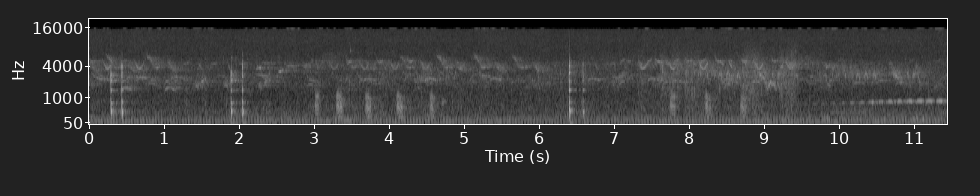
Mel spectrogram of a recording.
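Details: Western capercaillie performing its courtship display in the breeding season in Orobie Valtellinesi Park, Italy, filmed with an analogue camcorder: sharp knocking clicks, often in pairs, then a quicker run of clicks, with other birds singing high behind.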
